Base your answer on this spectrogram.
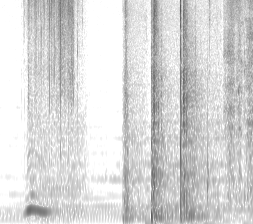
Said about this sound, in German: Und du klopfst noch doller gegen die Tür und dann hörst du oben aus einem Fenster, das aus dem Dach raussteht, ein ja, ja, ich komme ja gleich runter.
